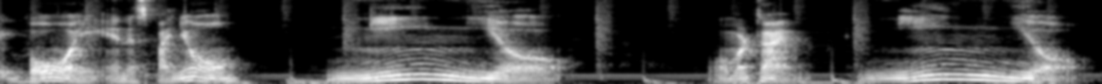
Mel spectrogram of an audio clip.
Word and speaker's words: niño: Niño, all right? Niño. So if you see that squiggly line, that tilde above the letter N, make sure you pronounce it ñ, all right?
